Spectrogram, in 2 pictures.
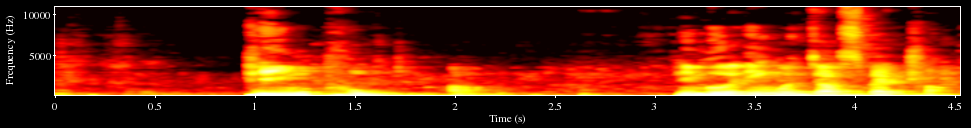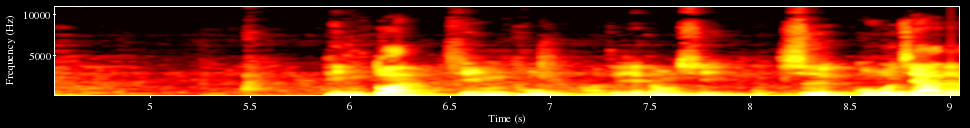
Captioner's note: explain spectrum in mandarin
